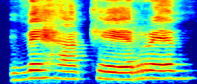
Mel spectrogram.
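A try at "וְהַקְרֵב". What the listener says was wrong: The only little thing is that shva right there. Audible or silent? Under the kuf. Okay, because there's a short vowel before it's silent. Vehakrev.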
